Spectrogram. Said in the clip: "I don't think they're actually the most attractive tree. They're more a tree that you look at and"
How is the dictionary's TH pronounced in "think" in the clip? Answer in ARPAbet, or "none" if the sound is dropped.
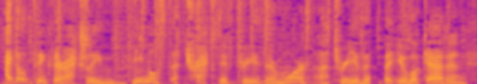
TH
